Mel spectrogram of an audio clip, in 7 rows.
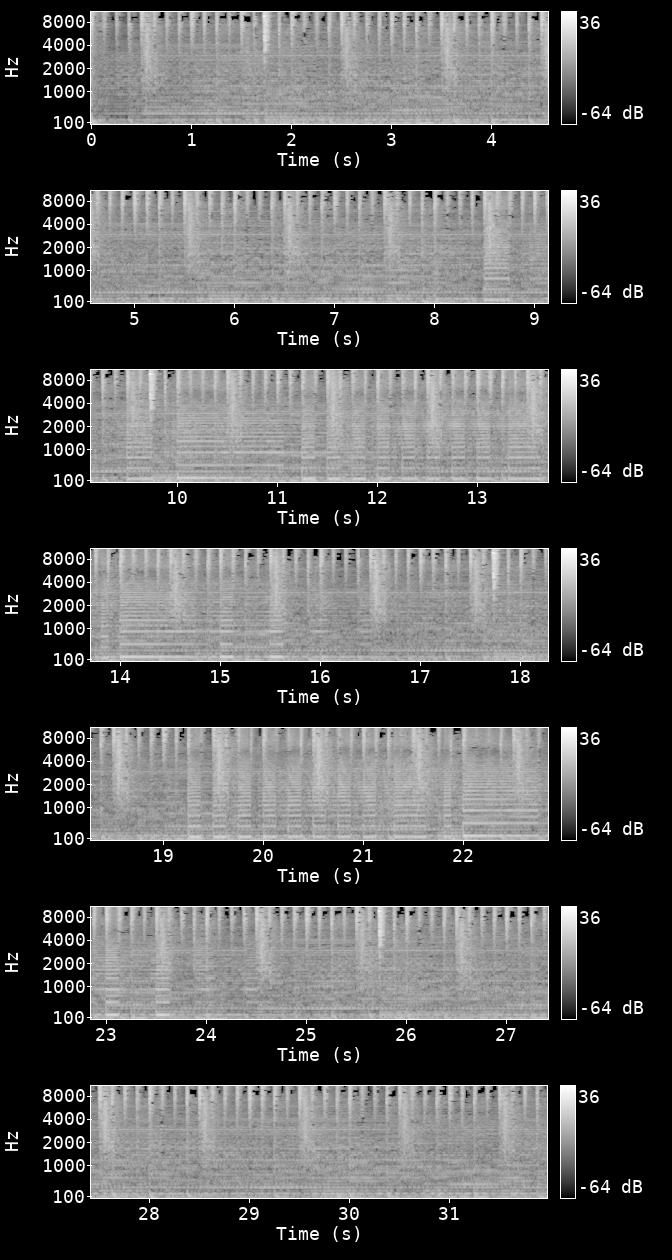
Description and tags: Loop Frosty v1-01
Loop, Experimental, Electronic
